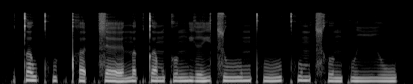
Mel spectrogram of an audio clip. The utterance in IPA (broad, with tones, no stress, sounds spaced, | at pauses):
t̪ ɐ˥ w kʷʰ ɪ˨ k̚ pʰ ɐ˨˥ t̚ t͡s ɛː˨˩ n̪ ɐ˧ k̚ t̪ ɐ˨ m k ʊ˨˧ ŋ j e˨˥ j t͡s uː˨˧ m pʰ uː˨˥ kʷʰ ɐ˥ m t͡sʰ ʊ˨ ŋ kʷ iː˨ w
